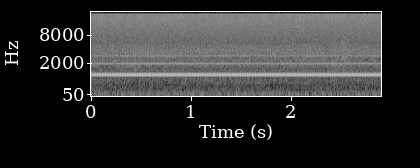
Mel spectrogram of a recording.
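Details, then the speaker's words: Hallicrafters TW2000 World Wide tube radio on the broadcast band during alignment: steady test tone carrying a low, rough 60-cycle mains hum modulation on the received audio. "So there's definitely something wrong with that sound. It sounds like it has a hum modulation in the"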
